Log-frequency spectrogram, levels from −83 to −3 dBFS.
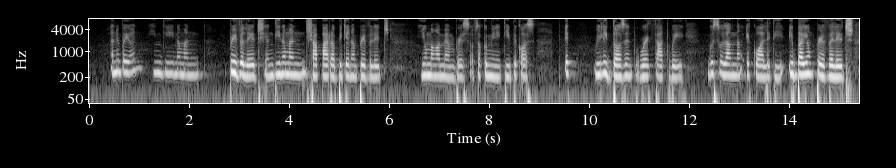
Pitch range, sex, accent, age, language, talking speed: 210-245 Hz, female, native, 20-39, Filipino, 130 wpm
